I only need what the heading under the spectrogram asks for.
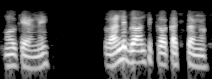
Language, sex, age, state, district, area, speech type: Telugu, male, 18-30, Telangana, Mancherial, rural, conversation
